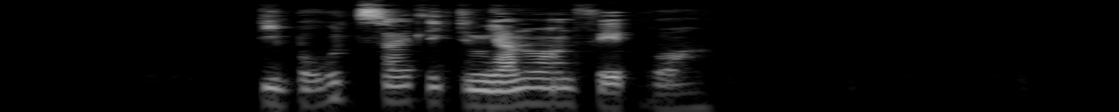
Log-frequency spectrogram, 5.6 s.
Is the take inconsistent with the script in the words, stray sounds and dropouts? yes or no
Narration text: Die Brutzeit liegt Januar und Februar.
yes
